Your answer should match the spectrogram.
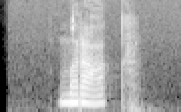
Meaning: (noun) 1. shadow, darkness 2. gloom, cheerlessness 3. despair; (adjective) it's a nightmare, it's appalling/dreadful
- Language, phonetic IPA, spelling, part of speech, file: Russian, [mrak], мрак, noun / adjective, Ru-мрак.ogg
